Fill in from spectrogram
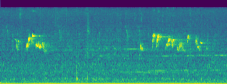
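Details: During decoy trapping, a red-whiskered bulbul gives two short chirpy bursts of rapid, slurred notes about two and a half seconds apart, over a constant low electrical hum.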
